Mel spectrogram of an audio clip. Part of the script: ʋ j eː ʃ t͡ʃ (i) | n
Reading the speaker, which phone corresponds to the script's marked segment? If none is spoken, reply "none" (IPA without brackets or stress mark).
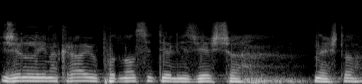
a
